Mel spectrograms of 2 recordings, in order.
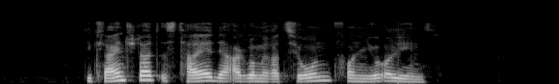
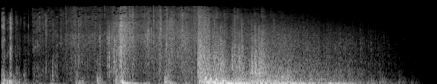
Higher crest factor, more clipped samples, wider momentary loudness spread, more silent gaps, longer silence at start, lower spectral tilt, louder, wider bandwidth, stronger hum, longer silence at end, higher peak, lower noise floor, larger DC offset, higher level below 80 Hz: about the same, 18 dB vs 16 dB; neither; second, 9 LU vs 18 LU; neither; first, 0.85 s vs 0 s; first, -7 dB/octave vs -4.5 dB/octave; about the same, -19 LUFS vs -17 LUFS; second, 8 kHz vs 17 kHz; neither; first, 1.35 s vs 0.65 s; about the same, -2 dBFS vs 0 dBFS; first, -85 dBFS vs -51 dBFS; neither; second, -60 dBFS vs -20 dBFS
